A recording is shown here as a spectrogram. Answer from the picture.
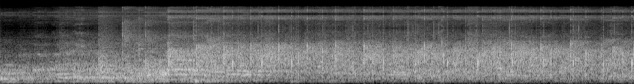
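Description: Audience applauding, swelling about a second and a half in, with voices over the clapping.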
